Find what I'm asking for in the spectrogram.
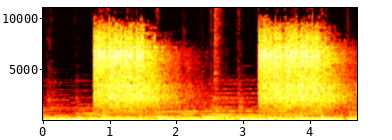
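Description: Spray-fire gun in a video game, heard through Wings Phantom 340 wireless earbuds: two long bursts of rapid hissing automatic fire over a rhythmic background music beat, loud and alone.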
